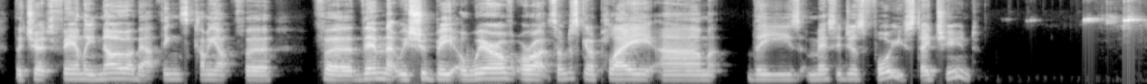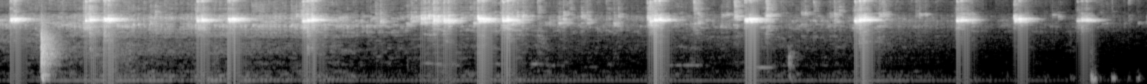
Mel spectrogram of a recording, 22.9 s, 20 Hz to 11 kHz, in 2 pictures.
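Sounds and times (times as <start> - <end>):
speech: 0.2 - 9.9
live crickets chirping: 10.3 - 22.7.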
